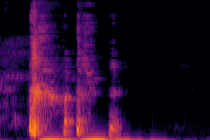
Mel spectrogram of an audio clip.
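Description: A person coughs in a quick run of a few harsh, throaty bursts close together, the last one weaker, then trails off into quiet.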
